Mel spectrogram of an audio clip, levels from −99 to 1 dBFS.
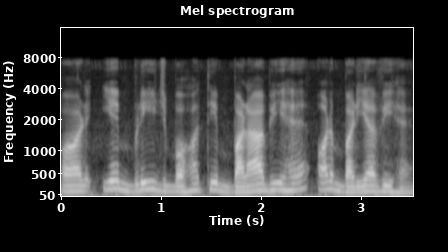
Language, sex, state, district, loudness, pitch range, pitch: Hindi, male, Bihar, Saharsa, -23 LUFS, 120-155 Hz, 135 Hz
